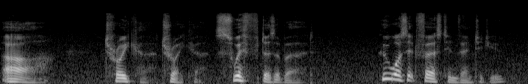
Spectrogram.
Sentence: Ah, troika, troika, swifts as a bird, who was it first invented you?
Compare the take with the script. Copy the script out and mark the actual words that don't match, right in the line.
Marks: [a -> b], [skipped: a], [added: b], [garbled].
Ah, troika, troika, [swifts -> swift] as a bird, who was it first invented you?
